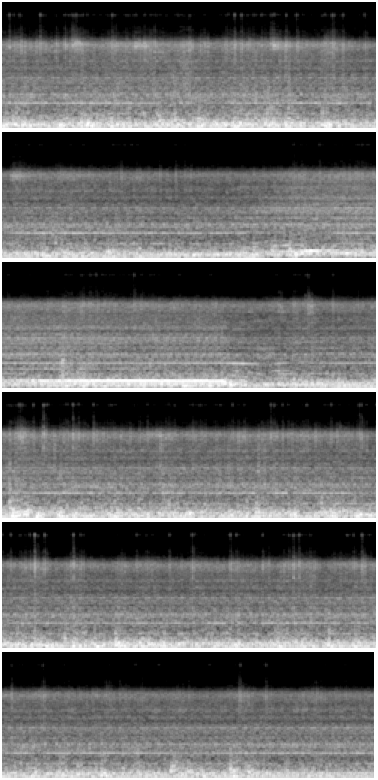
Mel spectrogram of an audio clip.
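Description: Passenger train running at speed, heard from inside the carriage: a steady rumble with a constant whine over it. A deeper hum swells up about nine seconds in and drops away about four seconds later.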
